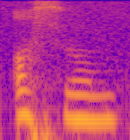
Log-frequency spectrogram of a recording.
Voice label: "osm", Czech

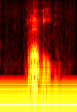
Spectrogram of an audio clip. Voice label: Short, hungarian

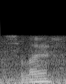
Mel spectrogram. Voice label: "bad", afrikaans

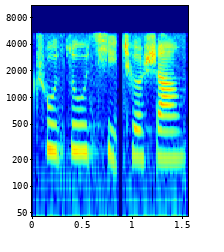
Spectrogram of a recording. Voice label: "car agency", Mandarin

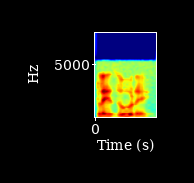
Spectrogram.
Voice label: "Plezure", Esperanto; Nice to meet you.

